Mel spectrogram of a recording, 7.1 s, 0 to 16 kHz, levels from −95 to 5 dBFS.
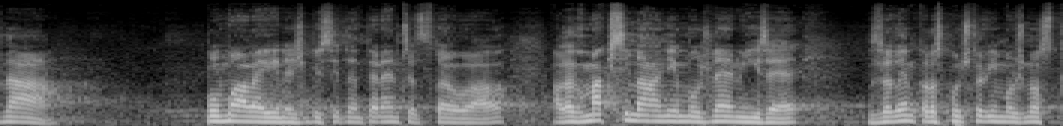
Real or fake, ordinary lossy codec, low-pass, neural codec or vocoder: fake; AAC, 96 kbps; 14.4 kHz; codec, 44.1 kHz, 3.4 kbps, Pupu-Codec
